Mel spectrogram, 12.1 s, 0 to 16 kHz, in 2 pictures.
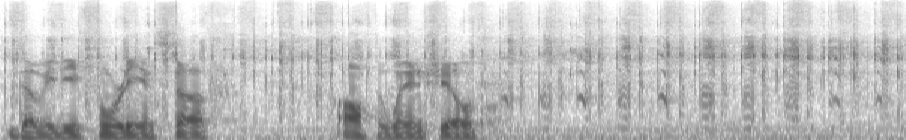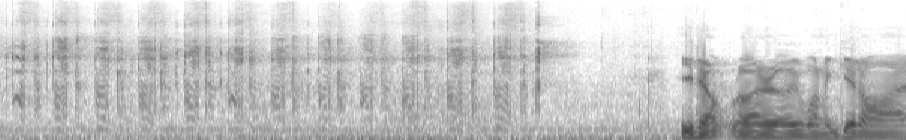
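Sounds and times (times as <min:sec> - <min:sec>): spray trigger squeaking: 0:00.0 - 0:09.8.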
